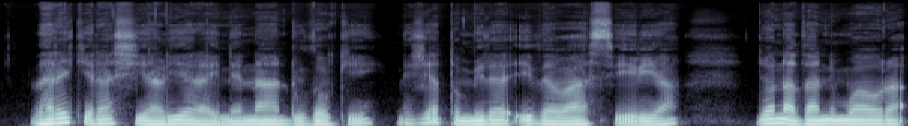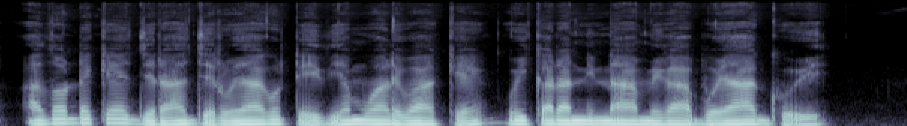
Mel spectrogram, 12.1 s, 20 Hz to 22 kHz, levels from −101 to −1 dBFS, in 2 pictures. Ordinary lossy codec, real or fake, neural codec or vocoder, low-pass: none; real; none; 19.8 kHz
